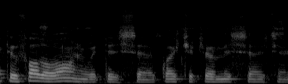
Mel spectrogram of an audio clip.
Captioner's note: speaking French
